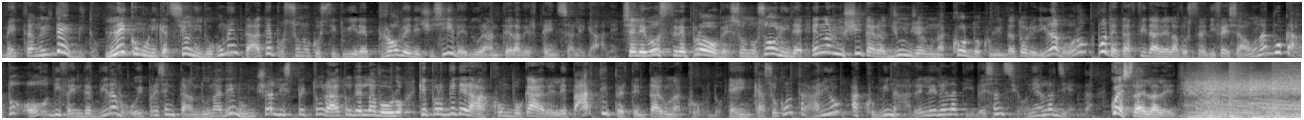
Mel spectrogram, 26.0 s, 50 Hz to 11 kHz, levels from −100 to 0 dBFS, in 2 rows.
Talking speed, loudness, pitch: 170 wpm, -26 LUFS, 260 Hz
